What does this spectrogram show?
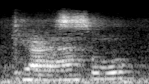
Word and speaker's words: castle: how we would separate Castle right that's how I say it Castle okay so let's think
